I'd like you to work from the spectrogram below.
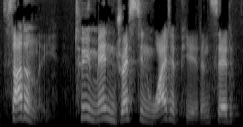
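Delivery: put-on calm storyteller reading to kids; story narration. A narrator's reading. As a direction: tell it gently, like a bedtime Bible story. Reads Bible story to children.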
